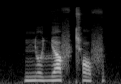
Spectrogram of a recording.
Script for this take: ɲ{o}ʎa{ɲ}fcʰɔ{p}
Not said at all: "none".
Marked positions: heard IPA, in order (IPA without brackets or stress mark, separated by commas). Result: ɔ, none, f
